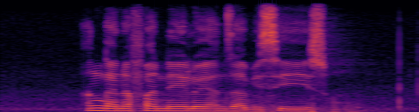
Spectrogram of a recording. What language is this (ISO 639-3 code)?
tso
